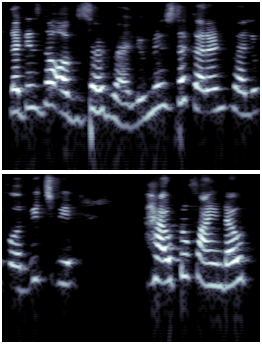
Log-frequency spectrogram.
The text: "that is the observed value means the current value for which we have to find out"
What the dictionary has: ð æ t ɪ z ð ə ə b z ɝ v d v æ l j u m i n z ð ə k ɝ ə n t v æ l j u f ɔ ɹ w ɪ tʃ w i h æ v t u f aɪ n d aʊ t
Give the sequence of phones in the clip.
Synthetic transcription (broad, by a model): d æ t ɪ z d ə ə b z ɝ d v æ l j u m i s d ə k ɝ ə n t v æ l j u f ɔ ɹ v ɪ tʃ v i h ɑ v t u f aɪ n d aʊ t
